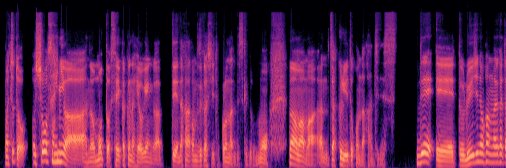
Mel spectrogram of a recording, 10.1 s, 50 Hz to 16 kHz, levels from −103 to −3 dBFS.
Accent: native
